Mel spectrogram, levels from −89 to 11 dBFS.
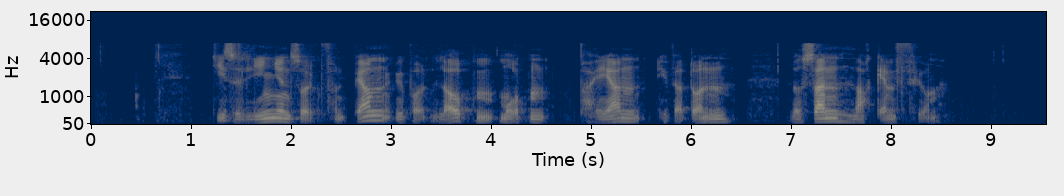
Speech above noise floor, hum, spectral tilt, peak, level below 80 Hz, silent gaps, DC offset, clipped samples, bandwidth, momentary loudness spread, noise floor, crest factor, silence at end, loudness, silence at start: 25 dB; none; -1.5 dB/octave; -12 dBFS; -84 dBFS; 2.58-2.62 s, 4.85-4.89 s, 6.48-6.56 s, 6.90-6.95 s; under 0.1%; under 0.1%; 7.4 kHz; 17 LU; -63 dBFS; 28 dB; 1.1 s; -38 LUFS; 0.45 s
